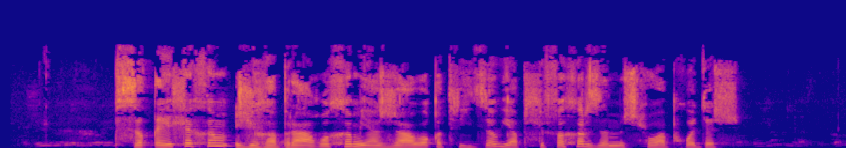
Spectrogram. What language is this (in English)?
Kabardian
